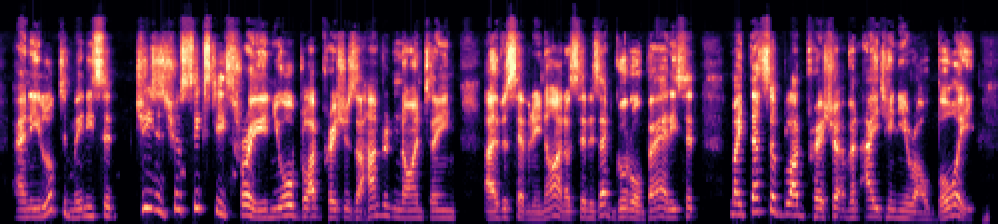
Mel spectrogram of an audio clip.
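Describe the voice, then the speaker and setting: A man with an Australian accent speaks at a very fast pace in a bright, sharp tone. His pitch is fairly high, with ordinary pitch variation. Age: 60s. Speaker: spiritual reader and teacher. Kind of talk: casual chat. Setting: radio interview. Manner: animated.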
